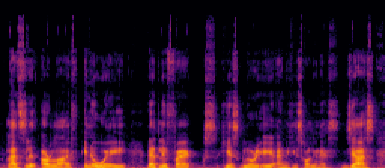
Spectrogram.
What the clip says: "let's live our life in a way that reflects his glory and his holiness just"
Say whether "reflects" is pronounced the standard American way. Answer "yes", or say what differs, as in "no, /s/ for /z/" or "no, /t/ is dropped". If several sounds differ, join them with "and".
no, /l/ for /ɹ/ and /l/ is dropped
